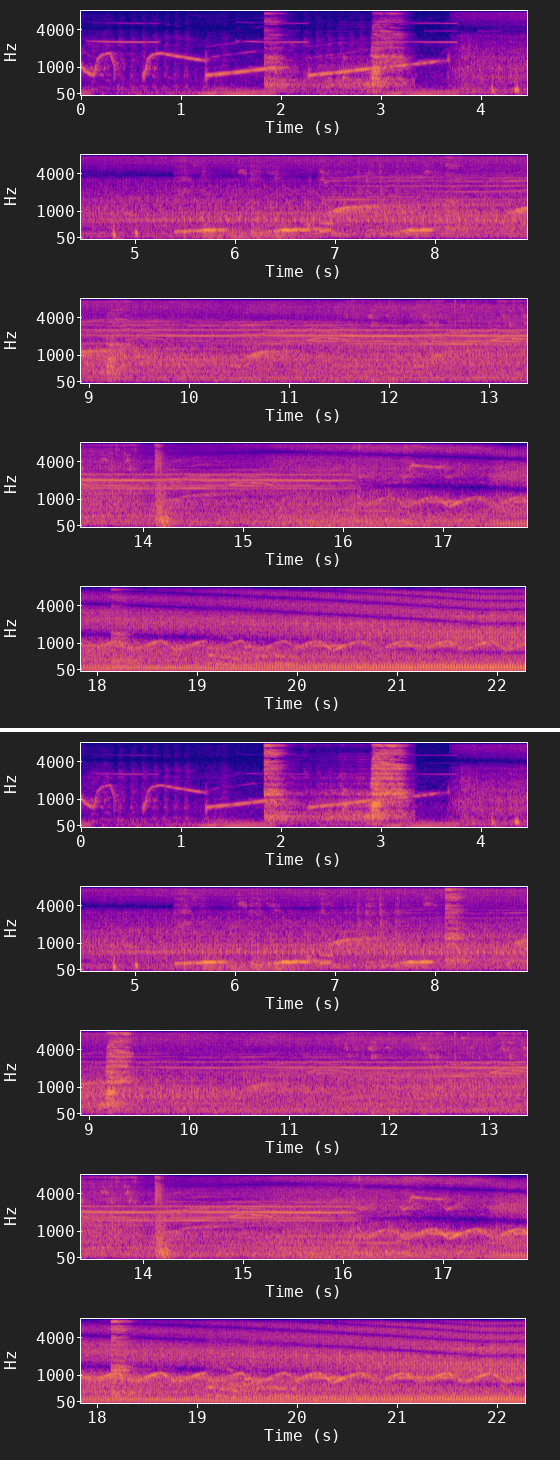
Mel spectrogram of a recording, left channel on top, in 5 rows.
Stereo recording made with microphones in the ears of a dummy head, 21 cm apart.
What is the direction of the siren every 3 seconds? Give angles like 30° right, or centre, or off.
80° left, 70° left, 60° left, 40° left, 10° left, 30° right, 50° right, 60° right.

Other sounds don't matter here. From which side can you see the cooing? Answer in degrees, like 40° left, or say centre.
10° right.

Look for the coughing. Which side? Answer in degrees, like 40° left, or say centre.
70° right.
